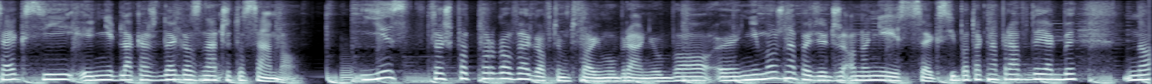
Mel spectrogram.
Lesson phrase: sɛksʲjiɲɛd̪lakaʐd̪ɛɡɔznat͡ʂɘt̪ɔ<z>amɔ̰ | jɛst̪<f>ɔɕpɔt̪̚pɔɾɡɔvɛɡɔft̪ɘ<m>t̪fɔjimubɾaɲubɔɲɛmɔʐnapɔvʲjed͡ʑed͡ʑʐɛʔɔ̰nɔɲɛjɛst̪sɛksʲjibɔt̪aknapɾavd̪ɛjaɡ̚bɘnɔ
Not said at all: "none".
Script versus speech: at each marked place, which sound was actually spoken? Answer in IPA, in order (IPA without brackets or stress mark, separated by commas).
s, s, m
